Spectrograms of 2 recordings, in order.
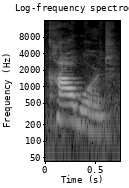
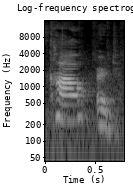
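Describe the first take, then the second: First: A w sound is heard in the middle. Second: No w sound is heard in the middle. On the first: The speaker calls it wrong. "This word is commonly pronounced coward" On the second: The speaker calls it right. "the W in that word is silent"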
